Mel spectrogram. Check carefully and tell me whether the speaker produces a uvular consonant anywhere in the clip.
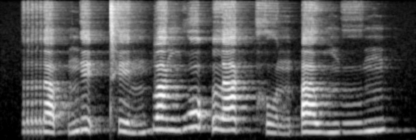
no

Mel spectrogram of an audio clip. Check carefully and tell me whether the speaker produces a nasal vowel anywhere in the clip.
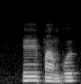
yes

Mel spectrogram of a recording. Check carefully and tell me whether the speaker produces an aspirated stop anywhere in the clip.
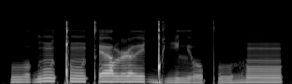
no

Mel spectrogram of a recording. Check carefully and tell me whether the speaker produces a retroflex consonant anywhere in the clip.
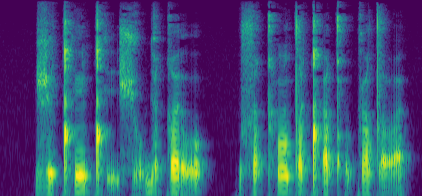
yes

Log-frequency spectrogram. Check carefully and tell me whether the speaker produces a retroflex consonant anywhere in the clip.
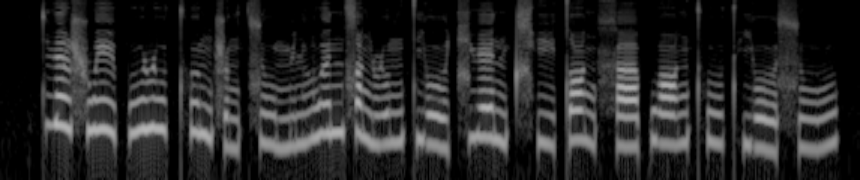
yes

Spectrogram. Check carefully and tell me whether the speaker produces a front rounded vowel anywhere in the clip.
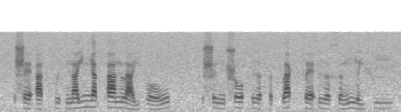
no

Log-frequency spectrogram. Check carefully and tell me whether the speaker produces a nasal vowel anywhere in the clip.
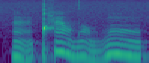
yes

